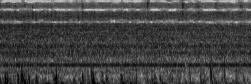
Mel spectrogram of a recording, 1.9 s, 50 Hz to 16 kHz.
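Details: Vintage 7-inch Zero desk fan model 1250R running: steady mid-pitched motor hum with soft airflow and a few handling thumps, no rattle; fan runs smoothly.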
